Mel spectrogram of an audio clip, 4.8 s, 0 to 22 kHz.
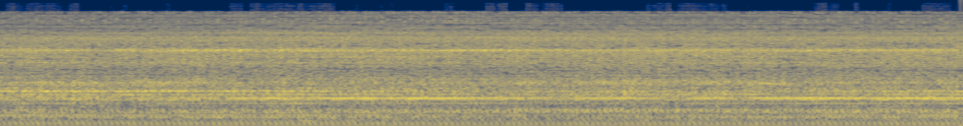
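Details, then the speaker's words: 2000 Chevy/Geo Metro with automatic transmission at idle: steady high-pitched howl with a growling sound that holds constant in pitch, owner suspects the transmission howling; no fluid leaks found, source unconfirmed. "oh it's really hard to trace down it's got to be the transmission howling"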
